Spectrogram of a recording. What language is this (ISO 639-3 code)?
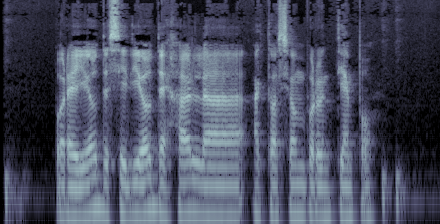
spa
